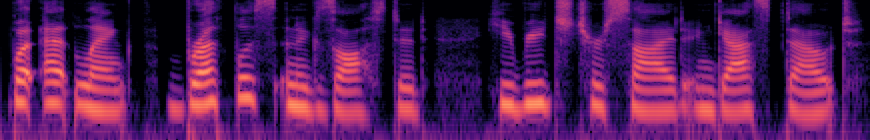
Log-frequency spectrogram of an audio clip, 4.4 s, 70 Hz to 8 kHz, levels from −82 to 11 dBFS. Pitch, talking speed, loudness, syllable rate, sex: 210 Hz, 180 wpm, -20 LUFS, 4.4 syllables/s, female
